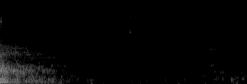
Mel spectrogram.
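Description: The tail of a spoken word fading out, then near silence broken by one faint short click a little over a second in.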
